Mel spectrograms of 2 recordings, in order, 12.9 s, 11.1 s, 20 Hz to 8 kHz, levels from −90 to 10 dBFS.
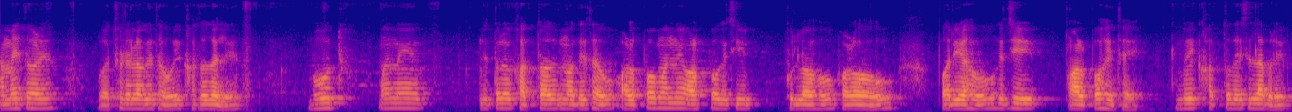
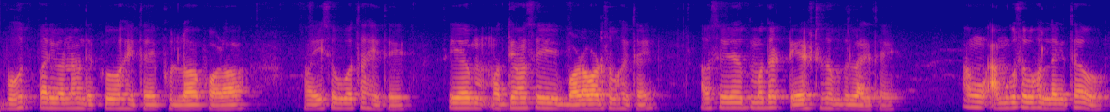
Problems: constant background noise, continuous background conversations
